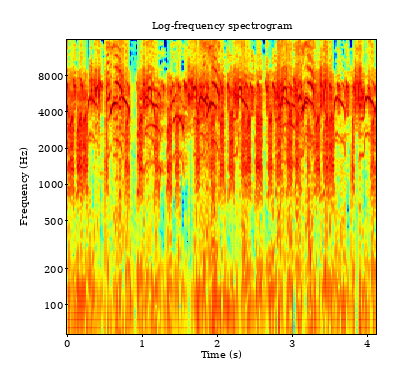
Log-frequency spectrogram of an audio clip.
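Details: Small birds in a lure mix for trapping: clear high whistles that arch up then down stand out over a busy backdrop of rapid chirping, with a few short gaps.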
